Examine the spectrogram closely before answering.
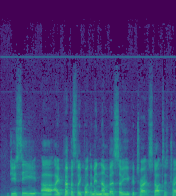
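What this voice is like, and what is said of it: Usual voice. Nothing is said of it.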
